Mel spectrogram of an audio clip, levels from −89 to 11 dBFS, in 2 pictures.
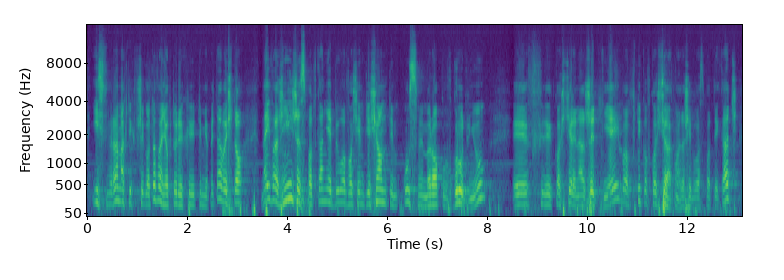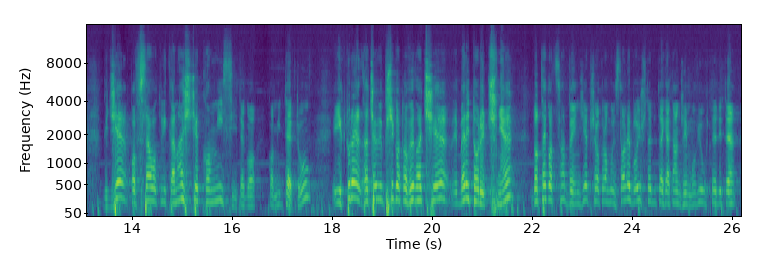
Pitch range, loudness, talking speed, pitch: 170-220 Hz, -17 LUFS, 135 wpm, 195 Hz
